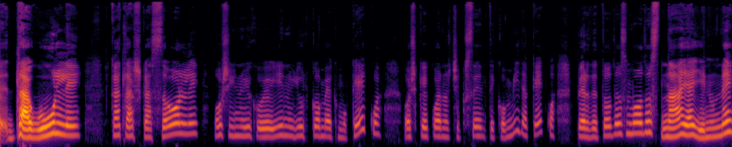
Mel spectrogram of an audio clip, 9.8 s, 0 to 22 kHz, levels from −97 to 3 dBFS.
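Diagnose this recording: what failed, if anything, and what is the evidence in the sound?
Nothing stood out on listening to this speech recording that would point to a failure at any stage.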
